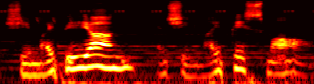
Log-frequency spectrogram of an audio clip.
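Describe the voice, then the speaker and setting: Jolly storybook cicada, read by a man, declamatory announcer, measured pace. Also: mid-range voice, lively intonation, gravelly, fairly bright tone, faint music behind, heavily acted. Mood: proclaiming. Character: male cicada speechmaker, proclaiming and jolly.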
